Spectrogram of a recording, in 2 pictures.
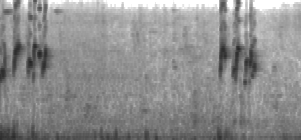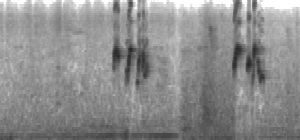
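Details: Red-whiskered bulbul morning song, played to train the voice and stimulate other bulbuls to sing: four lively phrases of three to five rapid whistled notes, two to three seconds apart, with a low rumble underneath.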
